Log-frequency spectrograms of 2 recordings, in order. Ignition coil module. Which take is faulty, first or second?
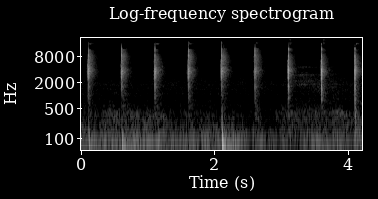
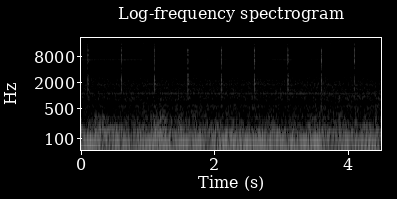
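second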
